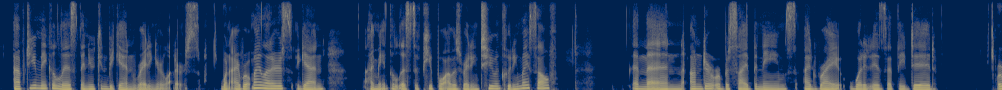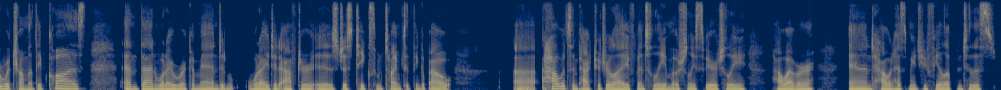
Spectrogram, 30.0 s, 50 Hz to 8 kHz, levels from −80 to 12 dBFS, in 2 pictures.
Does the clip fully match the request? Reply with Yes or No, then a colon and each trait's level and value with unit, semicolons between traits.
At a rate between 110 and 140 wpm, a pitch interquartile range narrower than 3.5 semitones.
No: average, 175 wpm; narrow, 2.4 semitones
